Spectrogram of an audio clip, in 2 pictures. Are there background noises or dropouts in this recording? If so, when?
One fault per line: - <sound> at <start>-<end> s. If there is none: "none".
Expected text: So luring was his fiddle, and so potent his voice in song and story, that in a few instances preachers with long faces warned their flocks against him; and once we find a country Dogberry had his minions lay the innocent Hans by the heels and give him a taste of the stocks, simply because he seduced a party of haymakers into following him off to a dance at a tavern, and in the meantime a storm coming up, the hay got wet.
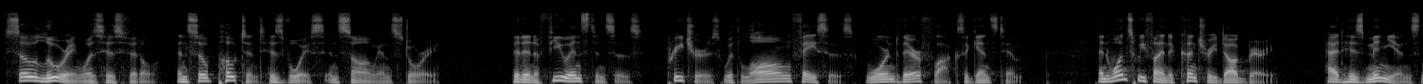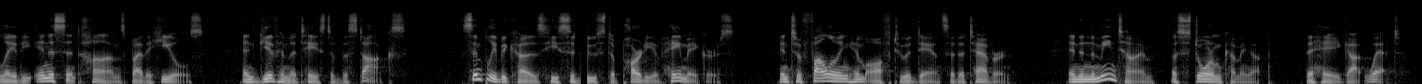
- dropout at 20.0-20.1 s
